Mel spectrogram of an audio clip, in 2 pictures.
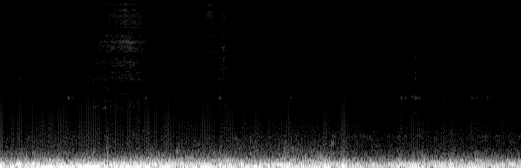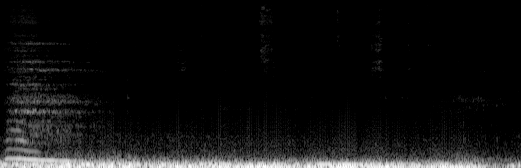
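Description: A small roadster's engine rumbles steadily while driving, a low continuous drone with road noise, briefly joined by a short rising squeak midway.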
